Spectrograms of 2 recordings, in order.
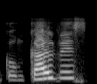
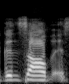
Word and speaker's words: Goncalves: the Idaho murders the con calves family page um the Idaho murders the con calves family I keep saying well there is a c the Gonzalez that's how they say it the Idaho murders the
